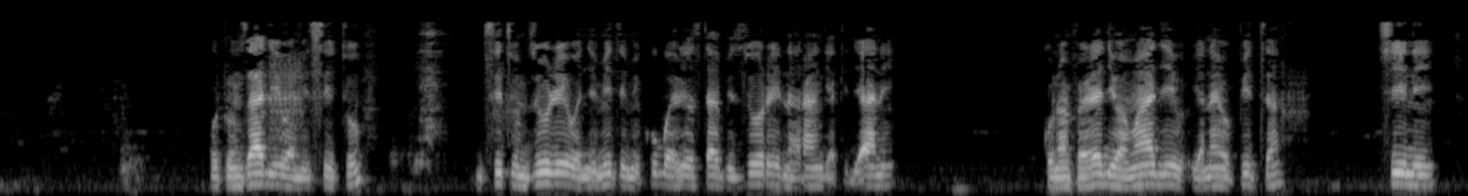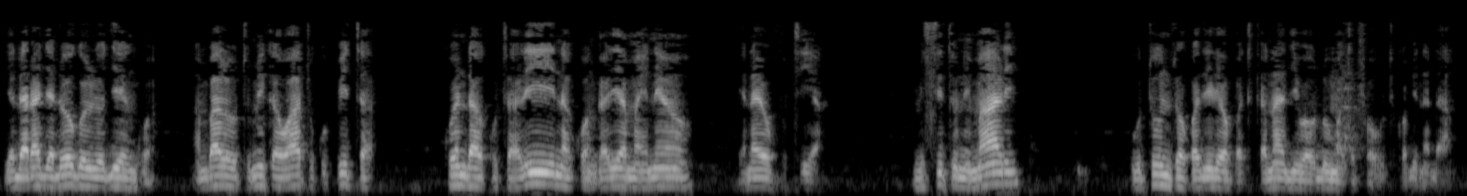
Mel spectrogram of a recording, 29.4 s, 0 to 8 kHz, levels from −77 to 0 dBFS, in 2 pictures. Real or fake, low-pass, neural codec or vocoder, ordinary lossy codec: real; 7.2 kHz; none; MP3, 24 kbps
